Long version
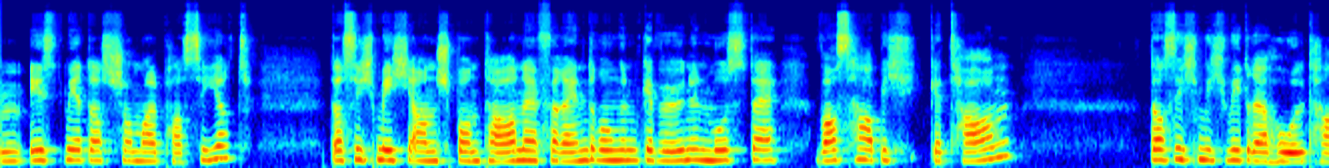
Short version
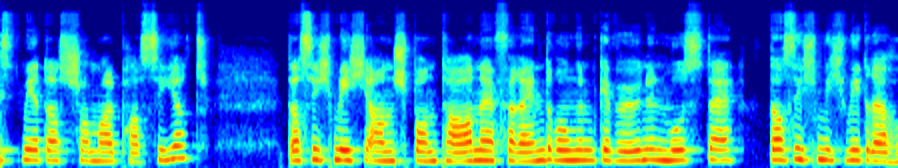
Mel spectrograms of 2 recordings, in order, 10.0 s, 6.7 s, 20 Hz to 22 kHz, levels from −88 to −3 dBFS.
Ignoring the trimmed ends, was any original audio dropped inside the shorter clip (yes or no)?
yes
